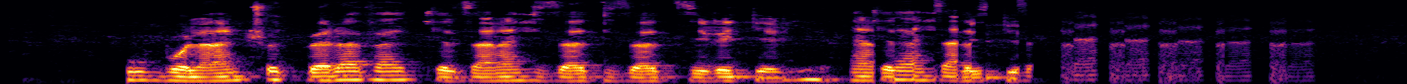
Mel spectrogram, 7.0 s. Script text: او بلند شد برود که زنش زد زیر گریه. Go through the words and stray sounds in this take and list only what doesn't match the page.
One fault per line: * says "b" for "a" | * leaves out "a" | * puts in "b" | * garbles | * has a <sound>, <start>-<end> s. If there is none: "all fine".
* puts in "زد"
* garbles
* has a laugh, 5.3-6.6 s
